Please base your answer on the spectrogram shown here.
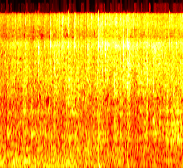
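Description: Bhetki fish paturi sizzles steadily on a tawa brushed with mustard oil, a close, continuous hissing fry with soft crackles and no voices.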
